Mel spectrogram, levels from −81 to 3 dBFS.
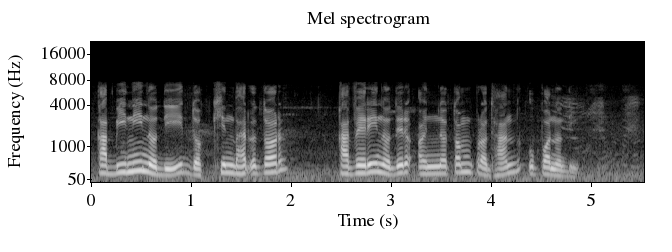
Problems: none marked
